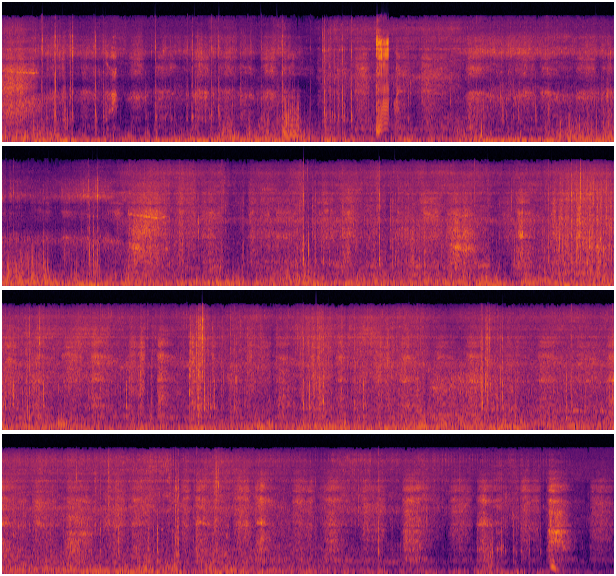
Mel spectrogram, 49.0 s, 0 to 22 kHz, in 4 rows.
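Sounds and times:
bike knocks and rattles: 0:00.0 - 0:48.1
tyres on dirt: 0:00.0 - 0:48.9
wind rumble on microphone: 0:00.0 - 0:48.9.

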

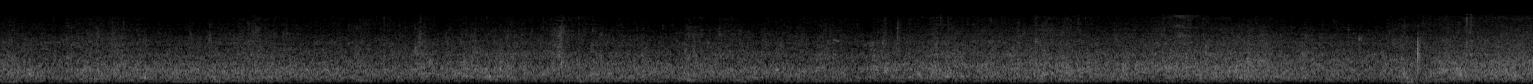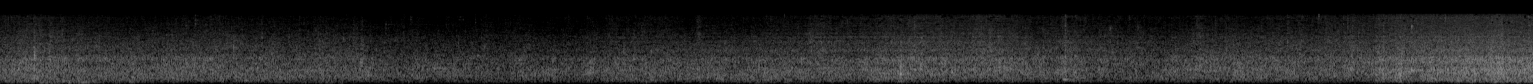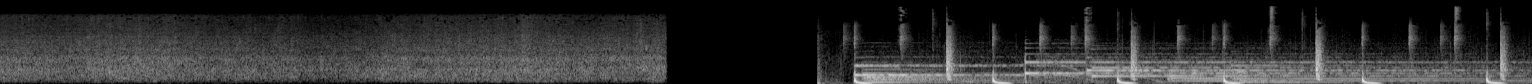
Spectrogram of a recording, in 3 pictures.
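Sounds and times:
sea water lapping at shore: 0:00.0 - 0:37.4, 0:38.9 - 0:45.9.

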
